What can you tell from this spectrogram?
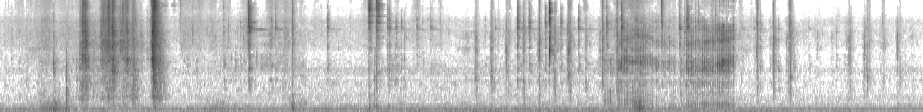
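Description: Yorkie Biewer puppy growling in rough spells, with many sharp metal clicks from grooming scissors snipping close to its face.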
